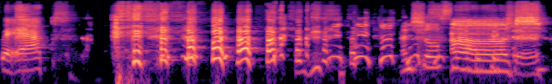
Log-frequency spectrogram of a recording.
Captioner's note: laughing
